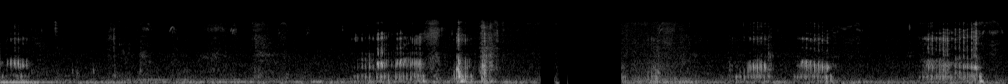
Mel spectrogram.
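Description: Young raccoons tussling in grass, giving short calls several times over rustling and a few small knocks. The sound cuts out briefly just past halfway.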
